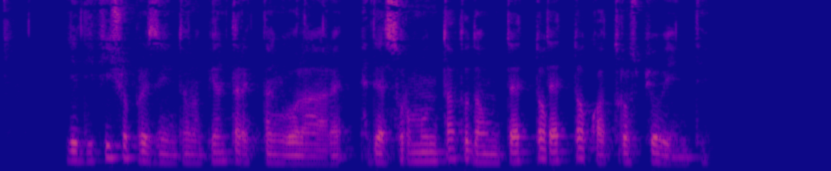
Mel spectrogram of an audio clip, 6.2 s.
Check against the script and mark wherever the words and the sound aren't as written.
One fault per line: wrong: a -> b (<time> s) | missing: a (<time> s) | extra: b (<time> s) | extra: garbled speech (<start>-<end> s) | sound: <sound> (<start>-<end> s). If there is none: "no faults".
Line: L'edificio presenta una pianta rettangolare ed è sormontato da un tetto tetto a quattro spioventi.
no faults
